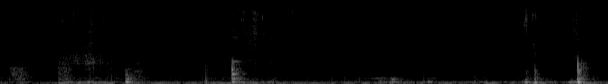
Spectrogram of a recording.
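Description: Wooden spoon stirring and turning microwave-steamed sticky rice in a glass bowl: faint soft squishing with a few light taps of the spoon against the bowl, the loudest near the end.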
